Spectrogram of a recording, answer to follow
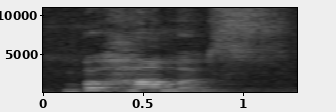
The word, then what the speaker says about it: Bahamas: Austria Austria next is Bahamas Bahamas so there are three syllables and stress is on the second one Bahamas Bahamas Bahamas next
